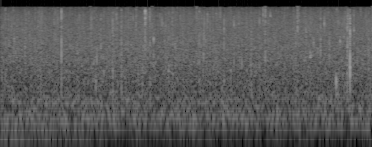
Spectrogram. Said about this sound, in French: Le dernier jour, il pleut. De grosses gouttes de pluie fouettées par le vent.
